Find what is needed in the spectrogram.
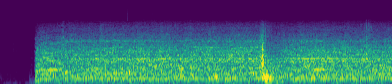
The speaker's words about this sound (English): Just slams the cop door closed.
